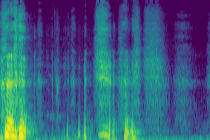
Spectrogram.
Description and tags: Real laughter
laugh, laughter, real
